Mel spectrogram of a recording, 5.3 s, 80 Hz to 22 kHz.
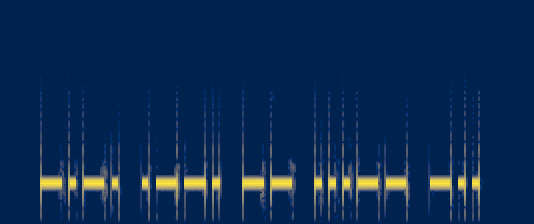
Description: Morse code, heard as a keyed tone, about 17 wpm, 800 Hz. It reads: CPM3D
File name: CW / DET / 1 9 1500C S C 16wpm 2909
